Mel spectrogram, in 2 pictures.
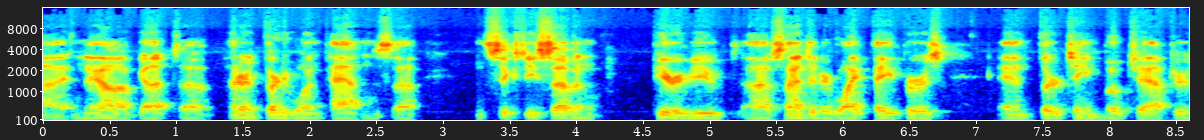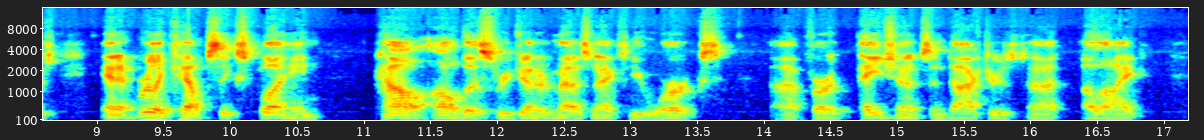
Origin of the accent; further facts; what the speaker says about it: Georgia, United States; So I was born and raised in the Okefenokee Swamp. So to say the least, it was a very unusual upbringing.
